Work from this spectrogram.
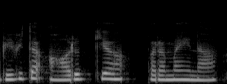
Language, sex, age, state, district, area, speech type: Telugu, female, 18-30, Andhra Pradesh, Eluru, rural, spontaneous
